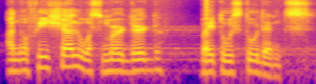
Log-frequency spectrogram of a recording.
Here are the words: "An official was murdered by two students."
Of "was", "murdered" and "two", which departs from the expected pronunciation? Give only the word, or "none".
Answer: was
